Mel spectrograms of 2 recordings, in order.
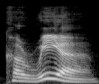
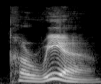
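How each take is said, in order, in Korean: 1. 미국식 영어 발음이에요. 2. 미국식 영어 발음이에요.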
